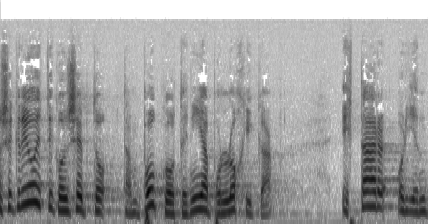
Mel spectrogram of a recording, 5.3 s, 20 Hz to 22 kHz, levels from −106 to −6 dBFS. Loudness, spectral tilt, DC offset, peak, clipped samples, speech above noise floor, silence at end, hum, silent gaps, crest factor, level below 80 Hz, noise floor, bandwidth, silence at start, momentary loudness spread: -21 LUFS; -5.5 dB/octave; under 0.1%; -2 dBFS; under 0.1%; 33 dB; 0 s; none; none; 18 dB; -44 dBFS; -54 dBFS; 16 kHz; 0 s; 14 LU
